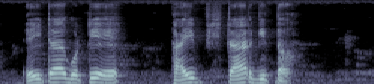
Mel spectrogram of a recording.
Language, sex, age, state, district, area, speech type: Odia, male, 60+, Odisha, Nayagarh, rural, read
